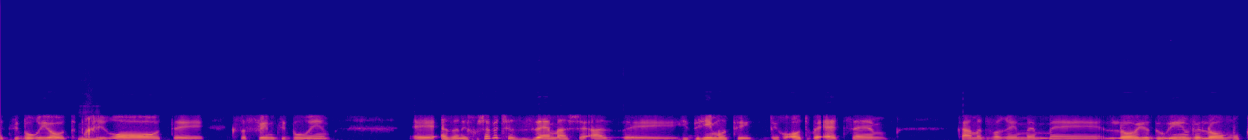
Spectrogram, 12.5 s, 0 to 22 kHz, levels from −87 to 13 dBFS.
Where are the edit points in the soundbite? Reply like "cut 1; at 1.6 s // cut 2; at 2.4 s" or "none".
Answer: none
